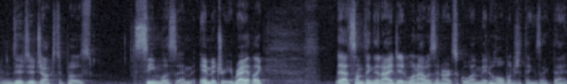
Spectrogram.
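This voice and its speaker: In a put-on character voice, a man speaks very fast, very deep and low, raspy and excited in tone. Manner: excited, fast talking.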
